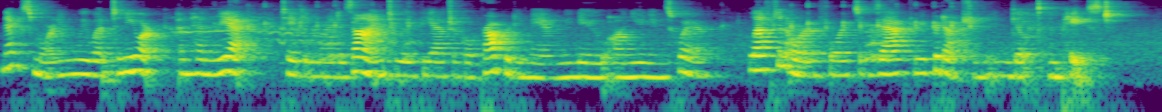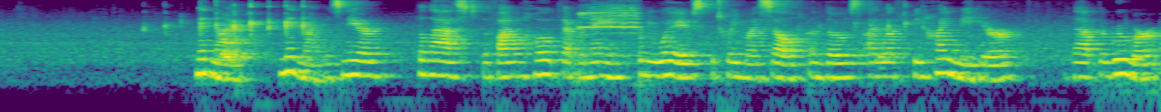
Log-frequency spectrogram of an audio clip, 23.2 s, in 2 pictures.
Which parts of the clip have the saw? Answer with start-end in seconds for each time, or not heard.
not heard.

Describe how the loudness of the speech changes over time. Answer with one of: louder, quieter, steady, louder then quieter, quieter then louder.
steady.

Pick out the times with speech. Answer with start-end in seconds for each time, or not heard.
0.0-11.2, 13.6-23.2.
